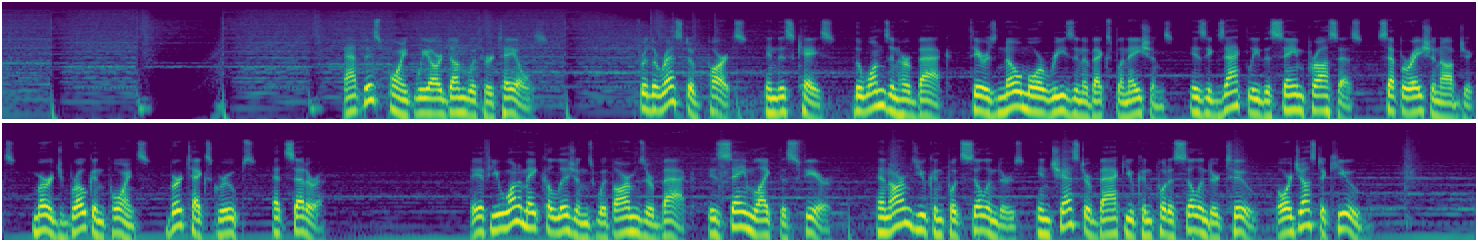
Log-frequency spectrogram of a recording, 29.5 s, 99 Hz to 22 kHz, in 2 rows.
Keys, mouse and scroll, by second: 9.9 KP_0, 23.5 click, 24.7 space, 25.8 ctrl+click, 25.8 middle click, 25.8 s, 26.0 ctrl+click, 26.4 g, 26.9 ctrl+click, 27.0 `, 27.5 `, 28.9 r.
